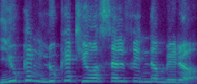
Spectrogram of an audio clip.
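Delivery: normal talking voice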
